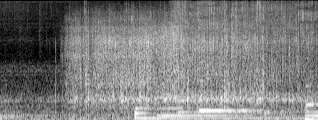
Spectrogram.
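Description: Tomato sauce sizzling in a frying pan, the hiss rising about a second in and holding steady, under background music.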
